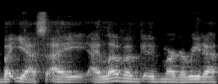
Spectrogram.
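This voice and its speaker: Somewhat breathy, a man with an American accent speaks at a medium pitch. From Arizona, US. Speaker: keynote speaker and marketing advisor. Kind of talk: casual interview. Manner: animated.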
